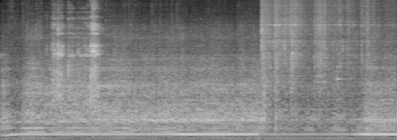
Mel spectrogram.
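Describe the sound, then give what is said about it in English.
A glass crusher runs with a steady mechanical hum while glass bottles clink and grind inside as they are crushed to sand for recycling, the crunching growing denser and louder partway through. Continuous, with no voices. “We get rid of plastics altogether off the premises, and we get glass bottles in now, and we have a glass crusher that we crush the glass to sand, and we're able to use it for paths and filling holes and all that”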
